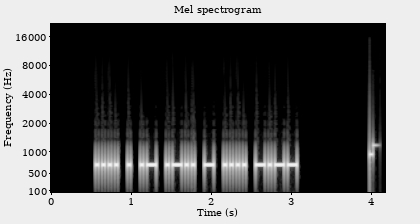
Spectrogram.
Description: Morse code, heard as a keyed tone, about 31 wpm, 700 Hz. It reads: HEALTHY
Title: Sentences from Top 1000 Words - Review Part 5 - New Word Drill - 30wpm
